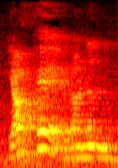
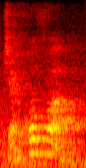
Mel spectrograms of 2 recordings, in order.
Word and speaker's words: 야훼: 하나님이시니 그래서 여호와 하나님은 독일 사람들이 히브리어를 번역하면서 야훼라는 발음을 독일식 발음으로 제호바, 여호와 이렇게 해가지고 지금 제호바 이렇게 여호와 됐지만 우리는 야훼 하나님으로 명명하는 것이 옳습니다. 그것이 더 히브리어 원어에 가깝고 그래서 야훼 하나님이다.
